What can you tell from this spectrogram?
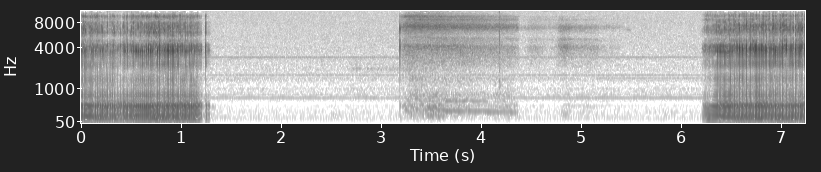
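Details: Gilbert, a French Bulldog, asleep with eyes open: a loud, harsh rasping snore lasting about a second, then near silence, a soft breathy exhale, and another loud rattling snore starting up.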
